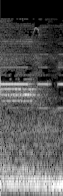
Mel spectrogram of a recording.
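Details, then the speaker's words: Desktop PC powered up with RAM removed and a small buzzer attached to the motherboard speaker header: thin high beep repeating over fan hum, the BIOS code signalling no memory detected. "Nó phát ra tiếng bíp như vậy để báo hiệu rằng không có RAM."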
